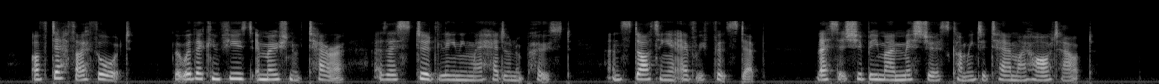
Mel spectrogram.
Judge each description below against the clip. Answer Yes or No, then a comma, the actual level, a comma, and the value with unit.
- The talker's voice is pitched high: Yes, high, 220 Hz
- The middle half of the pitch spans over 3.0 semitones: No, average, 2.7 semitones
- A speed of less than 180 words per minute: No, average, 190 wpm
